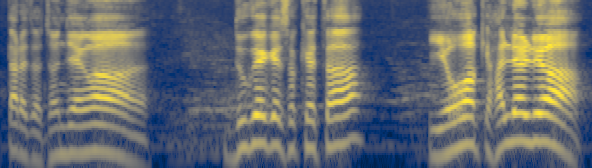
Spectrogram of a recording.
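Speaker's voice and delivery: loud fervent preacher's cry; preaching at full force. Acted. Preacher shouting to the congregation, fervent. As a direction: call it out to the congregation.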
